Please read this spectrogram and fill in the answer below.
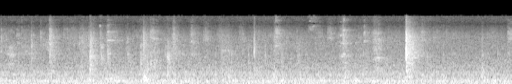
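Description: Marker squeaking in short, irregular strokes as it writes on chart paper, over a steady low room hum; a sharp click about five seconds in.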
